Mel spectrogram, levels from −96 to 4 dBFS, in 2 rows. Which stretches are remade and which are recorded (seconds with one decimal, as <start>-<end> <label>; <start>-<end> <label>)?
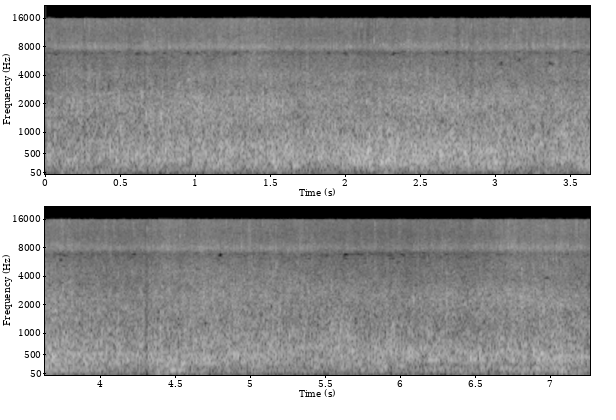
0.0-1.6 recorded; 1.6-2.1 remade; 2.1-4.4 recorded; 4.4-4.9 remade; 4.9-5.4 recorded; 5.4-7.3 remade

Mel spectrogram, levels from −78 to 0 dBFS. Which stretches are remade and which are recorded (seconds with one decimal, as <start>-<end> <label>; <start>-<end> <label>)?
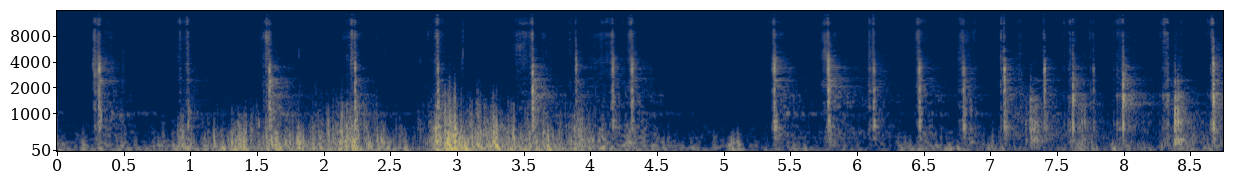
0.0-0.9 remade; 0.9-4.0 recorded; 4.0-6.9 remade; 6.9-8.7 recorded

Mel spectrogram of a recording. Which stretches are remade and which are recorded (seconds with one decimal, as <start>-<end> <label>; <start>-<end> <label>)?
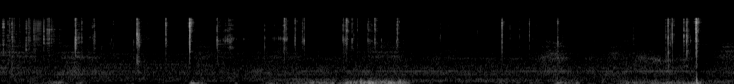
0.0-0.8 recorded; 0.8-1.6 remade; 1.6-2.3 recorded; 2.3-2.8 remade; 2.8-4.0 recorded; 4.0-7.3 remade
